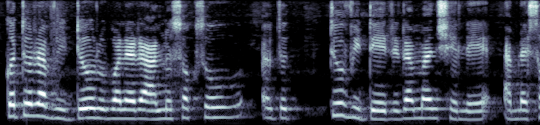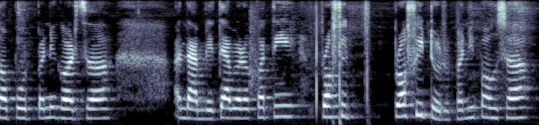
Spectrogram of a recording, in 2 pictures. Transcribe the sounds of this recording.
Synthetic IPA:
kʌt̪ioʈabʱiɖjoɦʌɾubʌnaeɾʌalnʌsʌkt͡sʰʌw̃ʌwt̪ʌ | t̪jobʱiɖjoɾeɾʌmant͡sʰeleɦamilajsʌporʈ̚pʌniɡʌrt͡sʰʌ | ʌnd̪aɦamilet̪jãbaʈʌkʌt̪iprʌpʰiʈ | propʰiʈɦʌɾupʌnipaw̃t͡sʰʌ

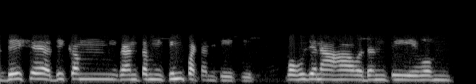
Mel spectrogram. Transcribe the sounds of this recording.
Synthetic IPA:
d̪eːʃeːɐd̪ʱikɐmɾɐnt̪ɐmkimpɐʈɐnt̪iːt̪i | bɐɦud͡ʒɐnaːɦɐ̆ʋɐd̪ɐnt̪ieːʋɐm

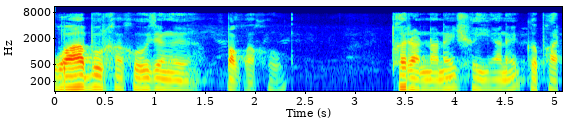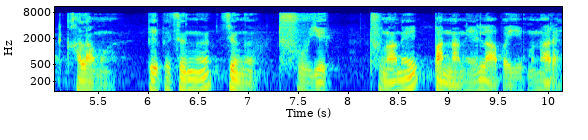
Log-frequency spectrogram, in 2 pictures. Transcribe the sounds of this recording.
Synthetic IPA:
wabuɾkʰakʰɯzɯŋɯ | b̥aɡwakʰɯ | pʰɯɾanːanɯjhɯjnanɯjɡɯpʰatkʰalamɯ | b̥ebɯzɯŋɯzɯŋɯtʰujɯ | tʰunanɯjb̥anːanɯjla̰bajɯmɯnaɾa̰

